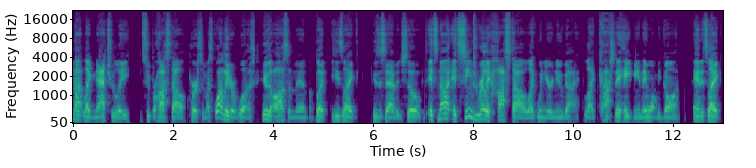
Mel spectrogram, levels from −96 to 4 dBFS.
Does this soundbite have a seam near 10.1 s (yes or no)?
no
